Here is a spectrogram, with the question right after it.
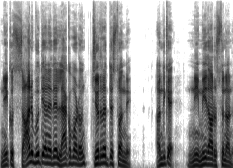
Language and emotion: Telugu, angry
